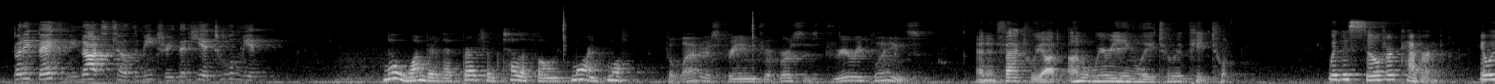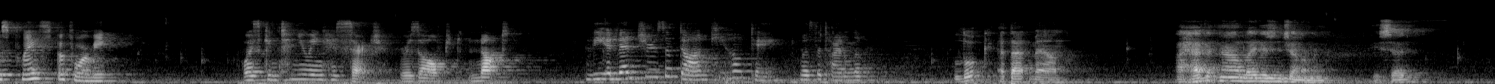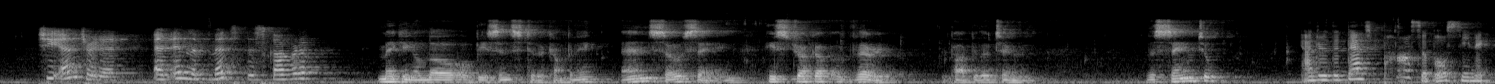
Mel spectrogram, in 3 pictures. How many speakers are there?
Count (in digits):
10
